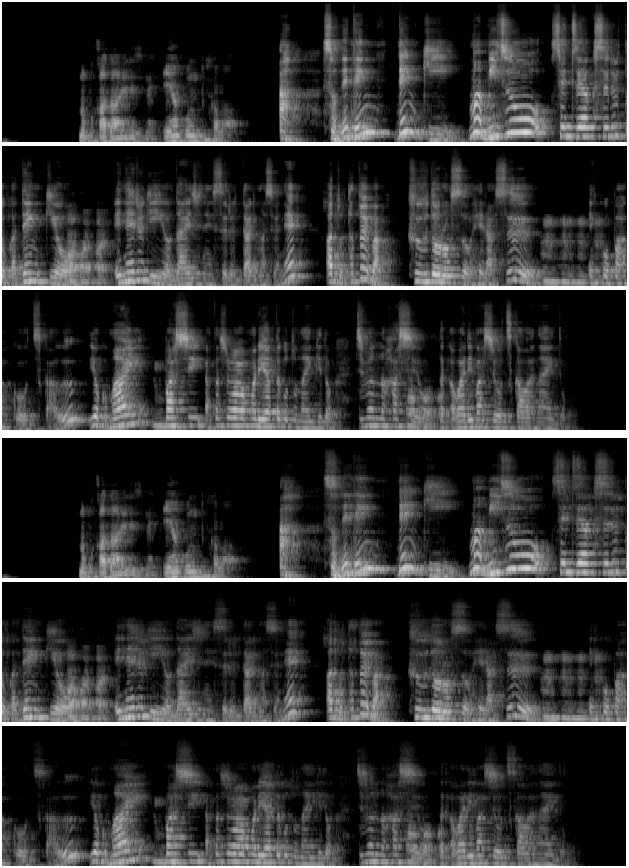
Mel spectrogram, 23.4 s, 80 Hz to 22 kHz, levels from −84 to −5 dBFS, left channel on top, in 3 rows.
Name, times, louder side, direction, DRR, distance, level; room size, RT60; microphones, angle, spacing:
voice 1, 1.0-2.9 8.6-9.2 12.0-12.1 14.5-15.3 17.5-17.9 20.7-21.2, equal, 5° left, 2 dB, 2.5 m, -38 dB
voice 2, 3.5-8.7 9.2-11.5 11.9-12.6 12.9-14.5 15.1-22.5, left 2 dB, 85° left, 5 dB, 3.9 m, -32 dB
13.0 x 13.0 x 7.0 m, 0.42 s
head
